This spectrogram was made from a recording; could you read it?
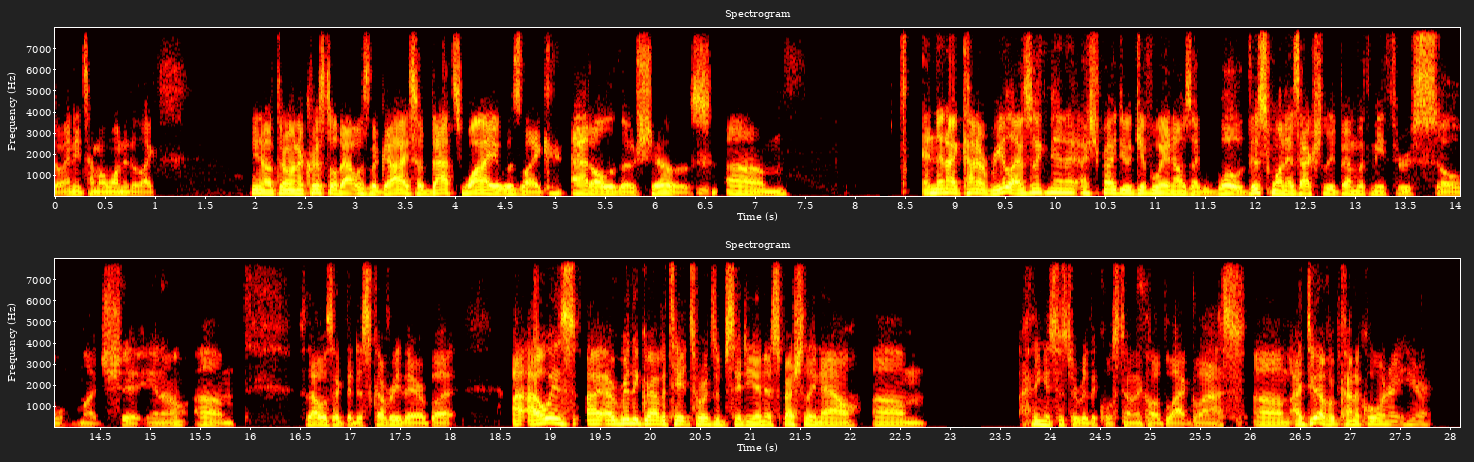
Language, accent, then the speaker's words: English; Las Vegas, Nevada, United States; It's just back in those days where I grew up in Las Vegas.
